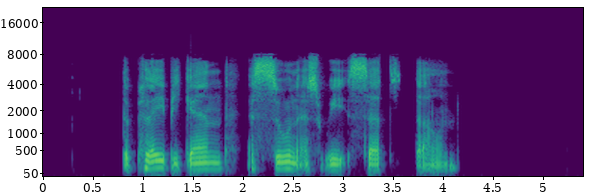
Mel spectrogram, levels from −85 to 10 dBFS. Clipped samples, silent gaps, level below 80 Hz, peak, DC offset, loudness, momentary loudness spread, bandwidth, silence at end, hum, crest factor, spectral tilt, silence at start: under 0.1%; 3.63-3.68 s; -58 dBFS; 0 dBFS; under 0.1%; -17 LUFS; 13 LU; 8.4 kHz; 1.3 s; none; 20 dB; -3 dB/octave; 0.8 s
